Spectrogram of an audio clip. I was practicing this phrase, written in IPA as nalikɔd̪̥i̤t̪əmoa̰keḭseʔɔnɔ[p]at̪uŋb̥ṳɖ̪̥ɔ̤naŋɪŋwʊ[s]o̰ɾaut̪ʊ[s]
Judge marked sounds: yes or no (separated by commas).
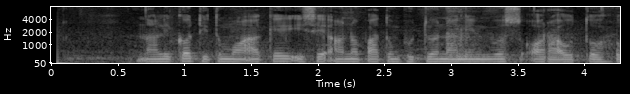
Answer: yes, yes, no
